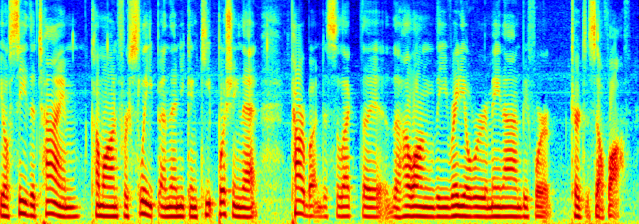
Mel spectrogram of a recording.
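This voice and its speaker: A man's voice: medium pitch, level tone, normal speed, creaky, few pauses, dark tone, clean tone. A man giving a casual product demonstration, explaining things plainly and without hurry. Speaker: gadget reviewer.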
